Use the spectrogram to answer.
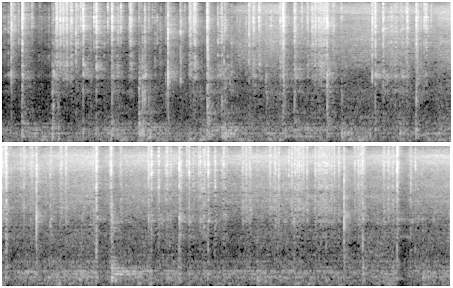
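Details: Trek Top Fuel MTB after new cassette, chain and cable: quick even freewheel ticking with crisp single clicks at each gear change, no grinding or chain skip, over a washing machine hum; shifting is clean.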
